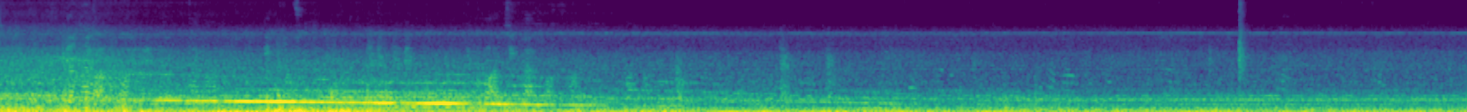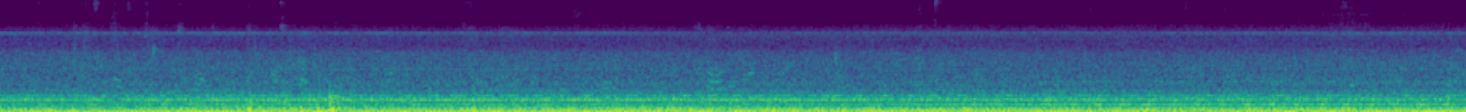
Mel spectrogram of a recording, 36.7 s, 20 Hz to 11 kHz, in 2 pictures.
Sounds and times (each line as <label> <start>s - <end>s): On the train 0.0s - 36.6s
